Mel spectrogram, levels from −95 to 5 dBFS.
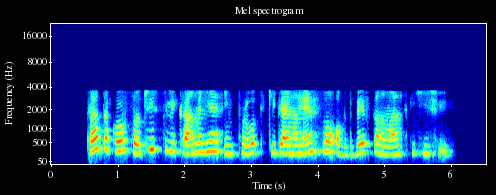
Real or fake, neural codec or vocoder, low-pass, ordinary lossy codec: fake; codec, 24 kHz, 3 kbps, HILCodec; 3.6 kHz; AAC, 16 kbps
